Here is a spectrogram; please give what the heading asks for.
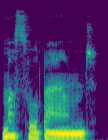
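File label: "muscle-bound", British English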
